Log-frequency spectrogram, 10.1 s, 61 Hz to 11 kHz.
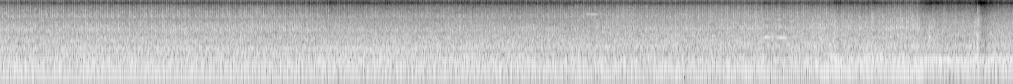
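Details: Late-1940s/early-1950s Caterpillar D6 cable dozer, a barn find revived after years in the barn, driven forward and reverse: the main diesel chugs with a steady, deep, even beat, no knocking or missing. Normal running while moving.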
